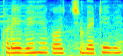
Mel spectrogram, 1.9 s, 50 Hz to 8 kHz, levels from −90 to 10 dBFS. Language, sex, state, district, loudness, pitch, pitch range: Hindi, female, Uttar Pradesh, Lucknow, -12 LUFS, 245 Hz, 230-250 Hz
